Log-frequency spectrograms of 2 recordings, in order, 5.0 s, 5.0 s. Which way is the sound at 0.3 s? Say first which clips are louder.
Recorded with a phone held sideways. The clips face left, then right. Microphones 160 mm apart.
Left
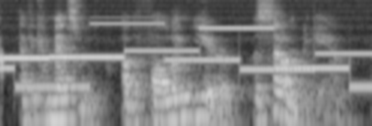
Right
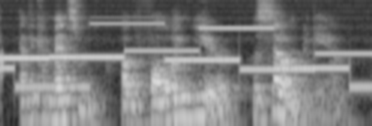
Even; 50° right (ahead or behind).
